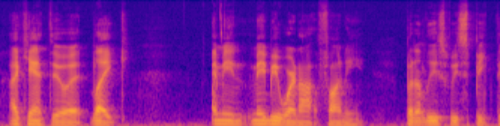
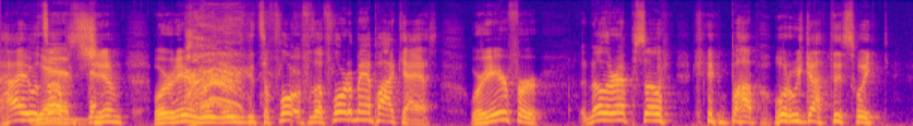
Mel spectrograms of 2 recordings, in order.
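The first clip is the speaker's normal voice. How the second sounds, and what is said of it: Mock Southern American accent. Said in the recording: “Southern accent. If I hear somebody, if the hosts have a Southern accent”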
